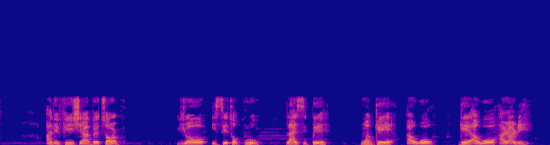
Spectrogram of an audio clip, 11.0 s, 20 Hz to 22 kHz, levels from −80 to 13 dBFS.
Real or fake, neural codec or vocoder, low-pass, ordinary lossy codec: fake; codec, 16 kHz, 8 kbps, FreqCodec, larger model; 7.2 kHz; none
